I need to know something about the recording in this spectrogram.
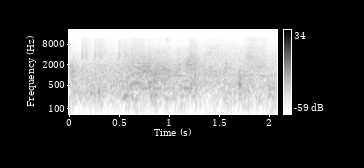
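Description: Quiet room tone with a few faint, brief clicks and rustles.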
